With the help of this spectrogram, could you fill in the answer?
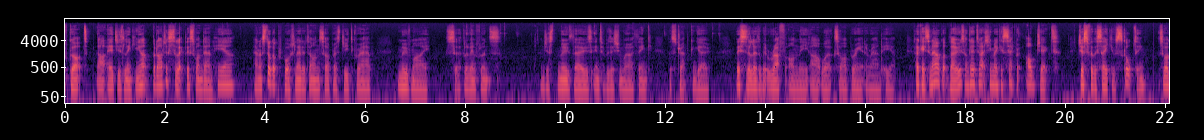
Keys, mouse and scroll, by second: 0.1 middle click, 2.1 click, 3.1 click, 8.6 click, 10.5 click, 17.8-18.6 scroll down 4, 18.6-20.0 shift+middle drag.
